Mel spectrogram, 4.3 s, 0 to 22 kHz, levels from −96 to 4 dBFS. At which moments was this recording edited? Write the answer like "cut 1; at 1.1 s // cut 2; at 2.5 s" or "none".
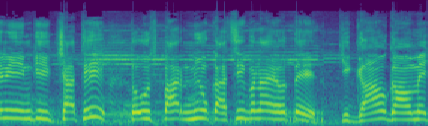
cut 1; at 3.3 s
